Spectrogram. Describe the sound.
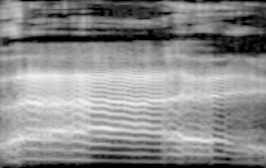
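A person mimics the roar of a Frankenstein-style monster climbing through a window in a comic panel, with one loud, sustained, groaning cry lasting about two seconds, holding a low, harmonically rich pitch before trailing off slightly at the end.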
